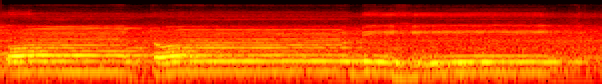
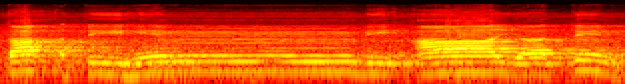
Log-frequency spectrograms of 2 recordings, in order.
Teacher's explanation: اب ایک لائن چھوڑ کے اگلی لائن پڑھ لیں، یعنی اخفاء شفوی پڑھیے، کنتم بہی، میم ساکن کے بعد با آیا، یہاں آپ نے اخفاء شفوی یعنی غنہ کیا ہے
